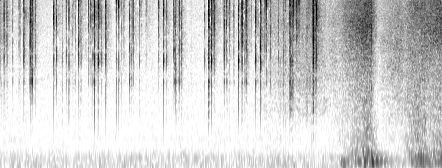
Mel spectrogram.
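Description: Long nails rapidly scratch and pluck through the fibers of a grey long-pile synthetic faux fur rug, making a quick run of crisp, bright, tearing scrapes over a low, rough rustle. Near the end the scratching turns into a louder, denser rubbing wash with more low rumble.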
